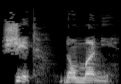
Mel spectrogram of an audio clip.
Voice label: Toughguy No money English, Tough Hispanic Male; Exclamation Sound Effects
